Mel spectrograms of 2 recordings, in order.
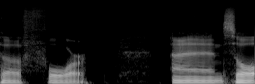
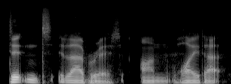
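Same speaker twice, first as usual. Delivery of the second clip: ordinary delivery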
